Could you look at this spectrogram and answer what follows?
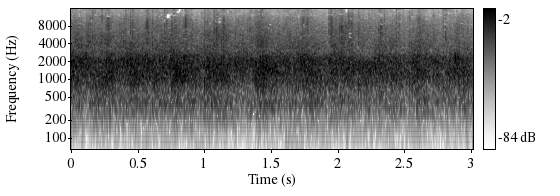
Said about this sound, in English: To get us to that 99.7% of the amount pledged is incredible. It's kind of shocking, honestly. And I want to acknowledge, yeah, we can clap for that.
